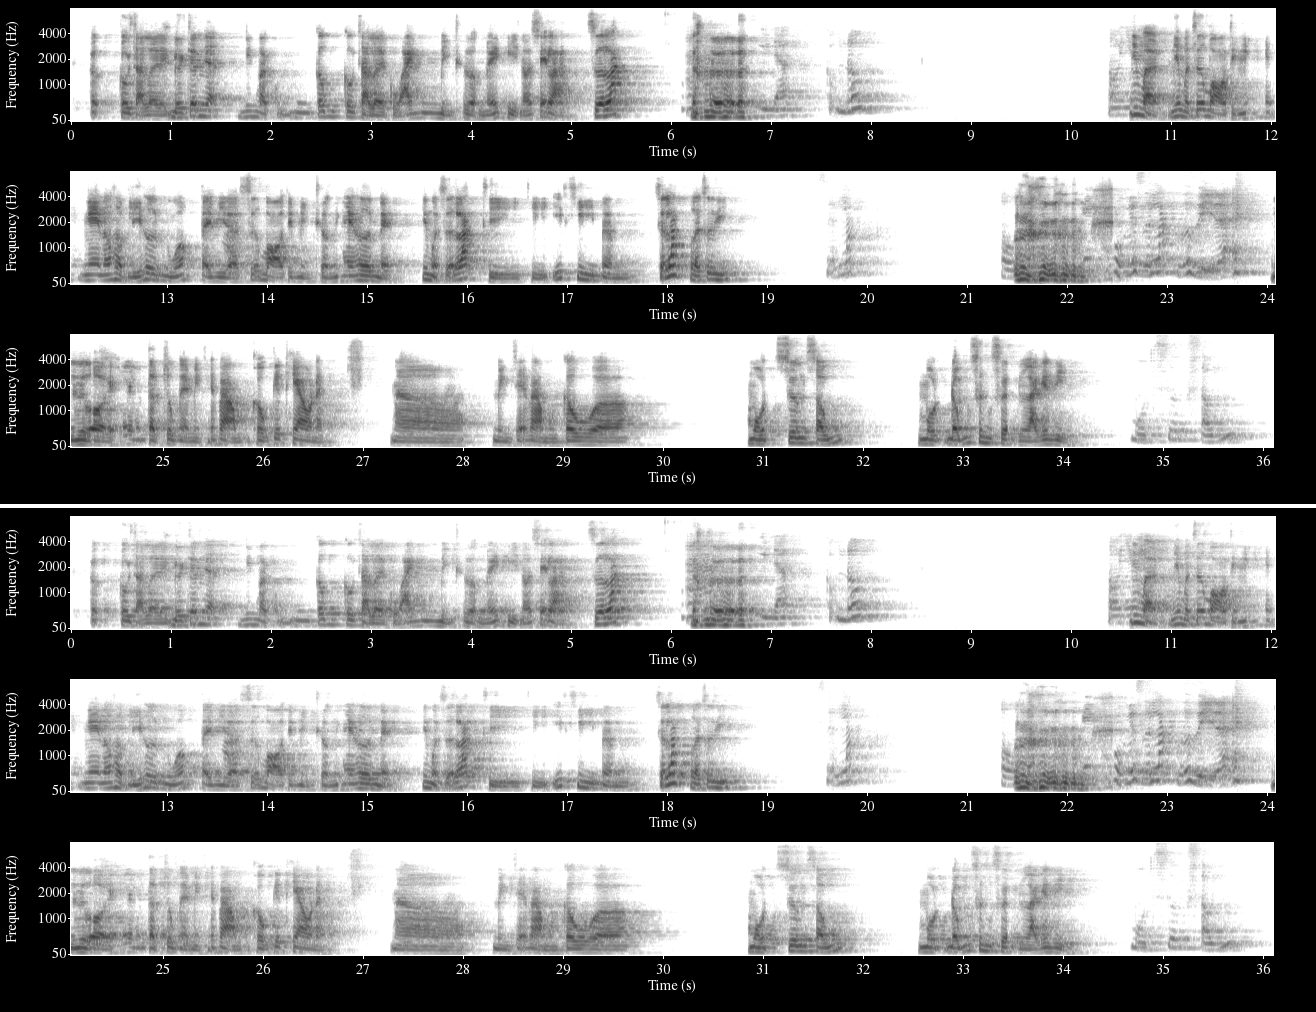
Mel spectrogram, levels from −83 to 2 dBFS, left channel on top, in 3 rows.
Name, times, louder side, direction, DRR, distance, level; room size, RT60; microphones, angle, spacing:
voice 1, 0.2-5.6 6.2-6.8 10.6-15.3 15.5-18.6 21.5-22.5 24.0-27.0 27.3-28.0 28.3-29.7 30.8-31.8 32.5-34.1, left 4 dB, 80° left, 9 dB, 1.5 m, -28 dB
voice 2, 6.1-6.5 6.9-7.2 7.5-8.0 10.4-10.9 13.5-13.7 19.6-19.9 21.3-21.7 22.1-23.9 27.4-27.5 32.6-32.7 34.7-35.7, right 1 dB, 15° right, 0 dB, 5.0 m, -41 dB
21.0 x 19.5 x 9.6 m, 0.84 s
head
